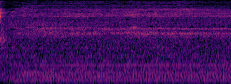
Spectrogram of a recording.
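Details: Steady loud motor hum and buzz of a home nebulizer compressor running without pause, room noise around it; a mother nebulizing her young son, who has had a cold and cough for two to three days.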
